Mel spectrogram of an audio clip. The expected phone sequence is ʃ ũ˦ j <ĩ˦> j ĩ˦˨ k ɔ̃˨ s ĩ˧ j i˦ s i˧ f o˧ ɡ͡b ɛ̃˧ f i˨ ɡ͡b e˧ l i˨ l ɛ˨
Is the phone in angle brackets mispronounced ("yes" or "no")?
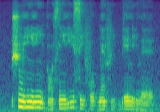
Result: no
